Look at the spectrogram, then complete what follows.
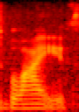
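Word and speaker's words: Blaidd: get the pronunciation because the double D is a th sound, like a th, right? So I couldn't quite parse it, but no, his name is Blythe. Just Welsh.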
